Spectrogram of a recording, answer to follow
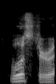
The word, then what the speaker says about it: Worcester: I think basically a lot of these towns, just like Worcester, how you pronounce it properly? I always get it wrong. Well, it's probably improperly, but Worcester. Worcester, that's right.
